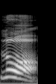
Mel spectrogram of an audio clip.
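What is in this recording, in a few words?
"luo", Mandarin, fourth tone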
